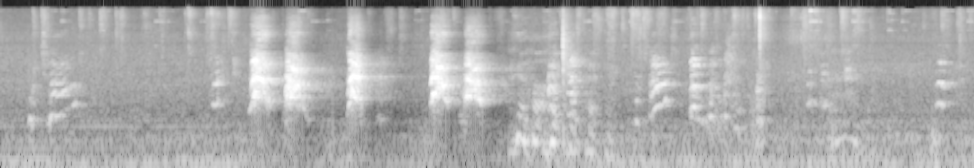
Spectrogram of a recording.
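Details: Rio, a Poodle, playing with a ball, lets out a burst of sharp, loud barks in quick succession near the middle, with quiet human talk and murmured replies before and after.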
